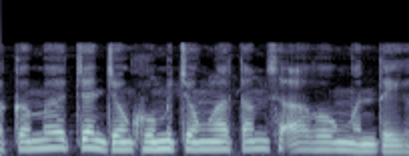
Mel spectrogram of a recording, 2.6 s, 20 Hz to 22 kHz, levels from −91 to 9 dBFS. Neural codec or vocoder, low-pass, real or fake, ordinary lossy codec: none; none; real; none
